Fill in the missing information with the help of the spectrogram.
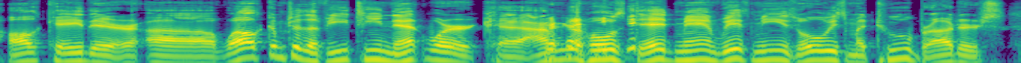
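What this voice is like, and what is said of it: Attempted North Dakota accent. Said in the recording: “You got to do it in a North Dakota accent now. ... I'm not from North Dakota. I'm from Texas. ... I sound like a bit too north there”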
